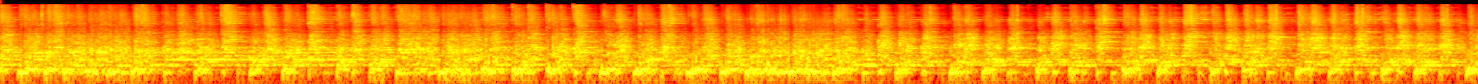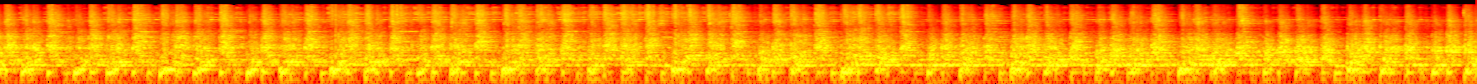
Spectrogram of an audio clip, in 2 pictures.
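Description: Dhak drums beaten with thin sticks in a fast, driving rhythm, the traditional drumming that accompanies the dhunuchi dance.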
